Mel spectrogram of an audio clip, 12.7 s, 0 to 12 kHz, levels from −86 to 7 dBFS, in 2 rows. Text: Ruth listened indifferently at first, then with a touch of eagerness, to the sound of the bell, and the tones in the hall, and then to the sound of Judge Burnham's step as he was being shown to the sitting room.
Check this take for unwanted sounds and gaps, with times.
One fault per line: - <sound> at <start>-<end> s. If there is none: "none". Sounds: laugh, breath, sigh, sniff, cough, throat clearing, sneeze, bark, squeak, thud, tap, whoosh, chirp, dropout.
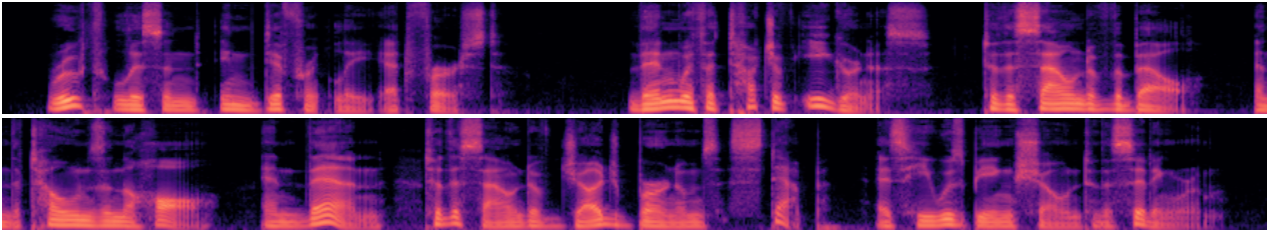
none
